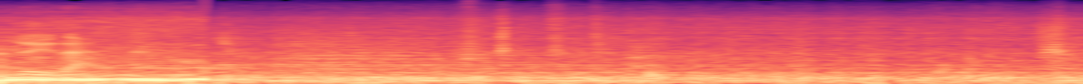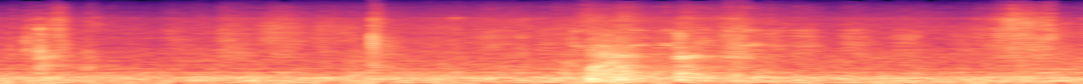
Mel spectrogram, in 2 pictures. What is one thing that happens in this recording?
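Footsteps splash on a wet floor.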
